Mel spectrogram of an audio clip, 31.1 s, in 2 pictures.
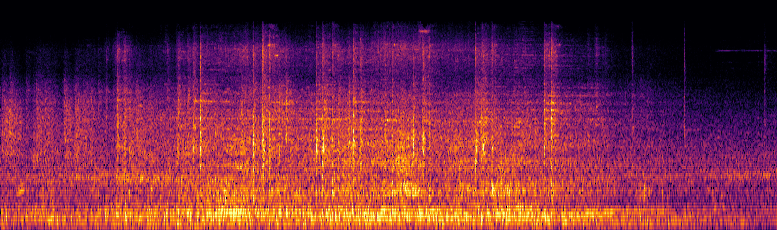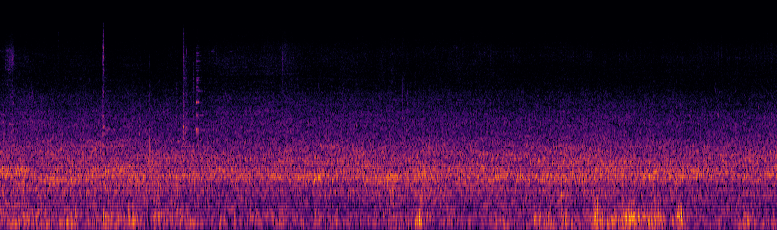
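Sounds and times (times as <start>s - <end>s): train wheels clicking over rail joints: 0.0s - 16.9s, 17.5s - 20.3s.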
